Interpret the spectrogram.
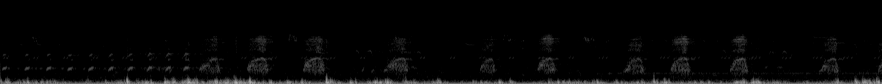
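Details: Egyptian goose pair at Gowrie dam waterhole, Djuma Game Reserve, Sabi Sand, South Africa, 04:57 on 19 Nov 2018, give a run of harsh, nasal honks, several each second and rising in excitement, over steady low wind rumble and a faint held tone.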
